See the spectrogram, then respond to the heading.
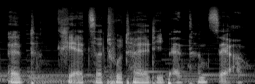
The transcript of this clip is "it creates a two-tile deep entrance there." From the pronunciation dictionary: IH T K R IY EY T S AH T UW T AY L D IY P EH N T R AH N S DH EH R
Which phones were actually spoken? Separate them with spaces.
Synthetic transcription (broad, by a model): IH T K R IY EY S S AH T UW T AY L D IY B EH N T AH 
